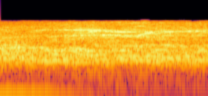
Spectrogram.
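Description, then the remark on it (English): A steady, dense roar of a cheering crowd from the video game Guitar Hero holds at an even, fairly loud level throughout, with no distinct voices or pauses. “Video crowd. They love us.”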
